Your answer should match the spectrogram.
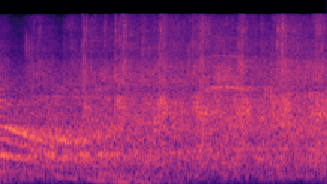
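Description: Audience applauding, many hands clapping together in a dense, steady patter, with voices mixed in.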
